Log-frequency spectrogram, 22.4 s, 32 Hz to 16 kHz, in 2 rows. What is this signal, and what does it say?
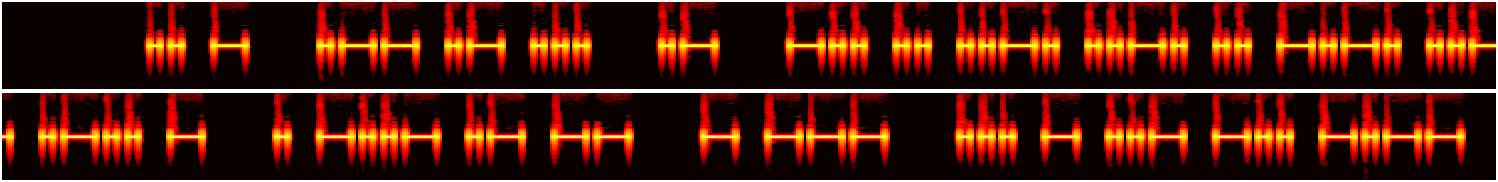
Morse code, heard as a keyed tone, about 15 wpm, 700 Hz. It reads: IT WAS A DIFFICULT EXAM TO STUDY
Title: Sentences from Top 1000 Words - Review Part 5 - 15wpm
